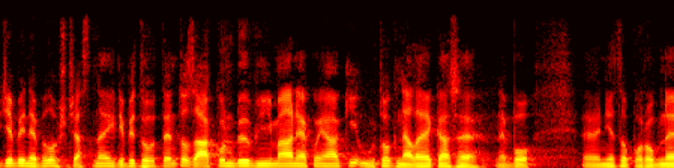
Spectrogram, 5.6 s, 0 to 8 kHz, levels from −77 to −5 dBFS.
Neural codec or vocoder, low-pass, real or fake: codec, 16 kHz, 1 kbps, X-Codec, WavLM features, trained on Multilingual LibriSpeech; 7.2 kHz; fake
